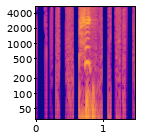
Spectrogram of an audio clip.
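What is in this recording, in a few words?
"pik1", Cantonese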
